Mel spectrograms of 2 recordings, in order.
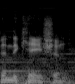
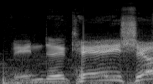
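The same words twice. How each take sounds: First: The word is said flatly, with little energy. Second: The word is said loudly, with triumphant energy. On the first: The speaker calls it wrong. "Sorry, I didn't say that right" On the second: The speaker calls it right. "That's better"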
